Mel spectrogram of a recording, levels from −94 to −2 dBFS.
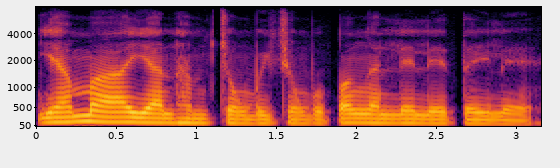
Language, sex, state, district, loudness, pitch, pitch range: Wancho, male, Arunachal Pradesh, Longding, -17 LUFS, 105 Hz, 95-115 Hz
